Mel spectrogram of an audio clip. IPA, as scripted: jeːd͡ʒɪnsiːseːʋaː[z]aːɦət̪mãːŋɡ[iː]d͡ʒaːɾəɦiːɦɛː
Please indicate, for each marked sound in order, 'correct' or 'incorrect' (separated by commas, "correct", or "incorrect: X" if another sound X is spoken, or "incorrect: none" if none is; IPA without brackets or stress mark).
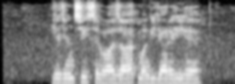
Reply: correct, correct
